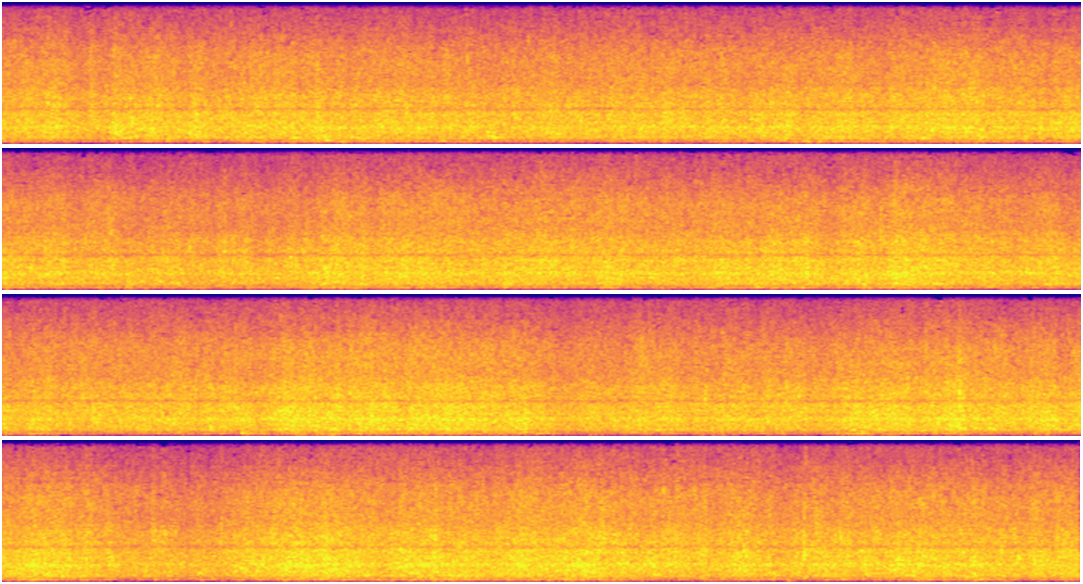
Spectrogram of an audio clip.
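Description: Steady, even rushing noise with no distinct events, like the background hiss of an outdoor recording.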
